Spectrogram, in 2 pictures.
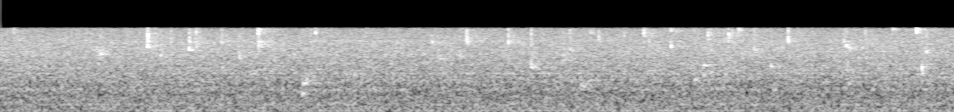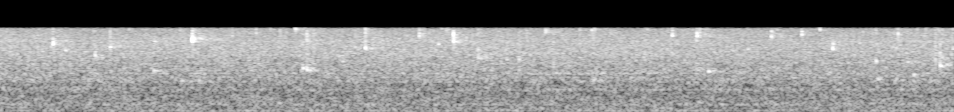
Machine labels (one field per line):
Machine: pump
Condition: normal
